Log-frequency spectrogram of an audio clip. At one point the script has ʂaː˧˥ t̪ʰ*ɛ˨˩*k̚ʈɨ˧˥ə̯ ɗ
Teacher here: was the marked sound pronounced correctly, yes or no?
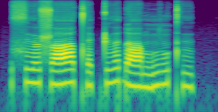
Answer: yes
